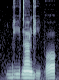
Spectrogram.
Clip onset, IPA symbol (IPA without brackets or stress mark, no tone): ɡ͡b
